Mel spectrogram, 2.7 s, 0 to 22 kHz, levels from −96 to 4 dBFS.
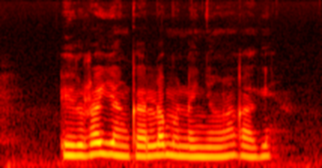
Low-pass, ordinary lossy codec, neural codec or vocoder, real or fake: none; none; none; real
